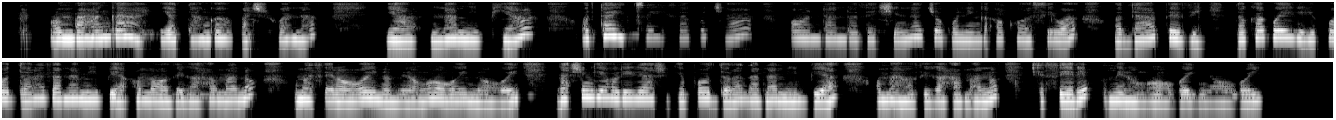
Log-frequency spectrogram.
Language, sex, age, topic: Oshiwambo, male, 18-24, finance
